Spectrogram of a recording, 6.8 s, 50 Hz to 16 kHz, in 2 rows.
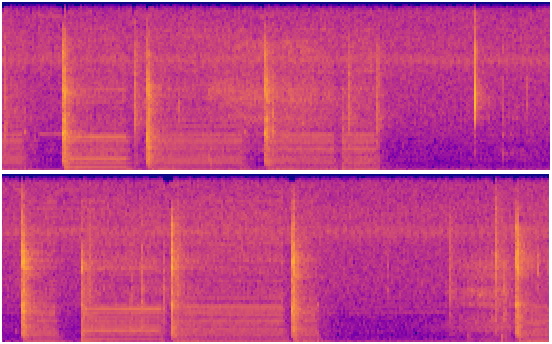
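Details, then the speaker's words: HP-2727nf multifunction copier with a scanner error 5, after the scanner motor repair: the motor hums in short, steady bursts with soft clicks, and the carriage settles on the calibration strip without the earlier grinding. "le bruit de grincements qu'on avait avant et là tout doucement il vient ici il va se caler sur la règle est de calibration"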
